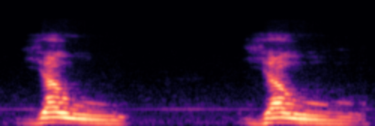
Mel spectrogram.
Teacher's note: And the ya has a fatha, so it's pronounced ya. But then after the ya is a waw that has sakin, so we have to connect the sound of the waw to this ya with its vowel. So we say yaw.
